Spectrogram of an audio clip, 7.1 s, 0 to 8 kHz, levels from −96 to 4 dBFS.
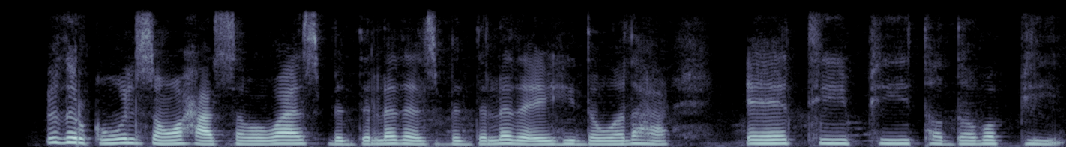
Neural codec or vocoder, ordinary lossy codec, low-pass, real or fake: codec, 16 kHz, 8 kbps, FreqCodec, larger model; none; 7.2 kHz; fake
